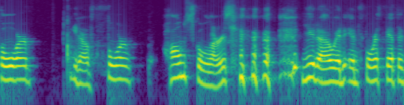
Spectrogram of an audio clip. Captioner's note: laughs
